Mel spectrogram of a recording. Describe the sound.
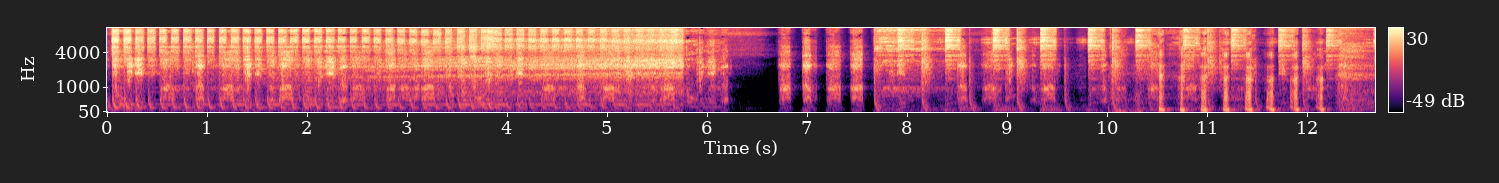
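A recorded, not yet released song plays back through a small, tinny phone speaker: a dense, steady rhythmic passage, a brief drop-out, then choppier, punchy beat-driven bursts.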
